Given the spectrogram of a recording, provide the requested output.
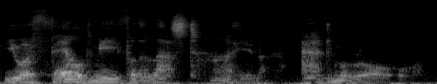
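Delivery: cold and in control, stretched out slowly; Vader voice. Shown as a demonstration. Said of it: "help with your Vader".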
